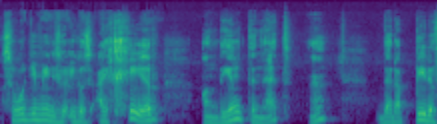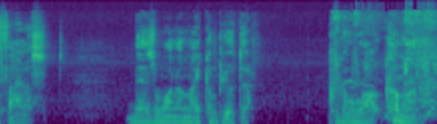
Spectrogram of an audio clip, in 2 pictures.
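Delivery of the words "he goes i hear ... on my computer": put-on Spanish accent. Imitating his dad on a phone call, in a Spanish accent. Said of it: "He has a very sexy Spanish voice".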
